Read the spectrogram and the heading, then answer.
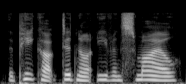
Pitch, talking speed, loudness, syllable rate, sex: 200 Hz, 195 wpm, -15 LUFS, 5.4 syllables/s, female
